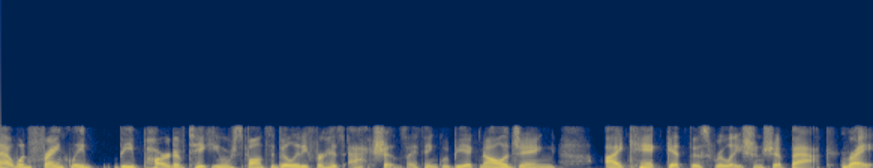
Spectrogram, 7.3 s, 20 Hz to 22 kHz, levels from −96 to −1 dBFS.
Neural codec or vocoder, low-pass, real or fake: none; 5.4 kHz; real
